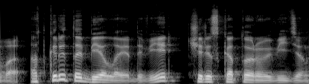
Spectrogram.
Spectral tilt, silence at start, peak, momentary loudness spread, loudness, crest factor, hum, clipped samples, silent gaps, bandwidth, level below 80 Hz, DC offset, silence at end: -5.5 dB/octave; 0 s; -2 dBFS; 6 LU; -18 LUFS; 16 dB; none; under 0.1%; none; 14.5 kHz; -54 dBFS; 0.1%; 0 s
